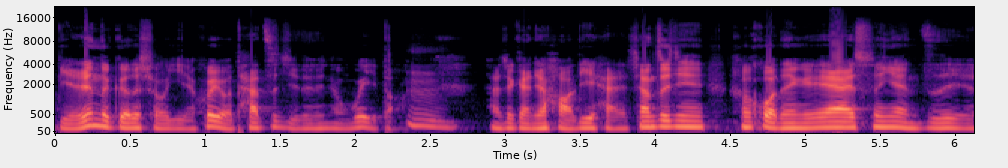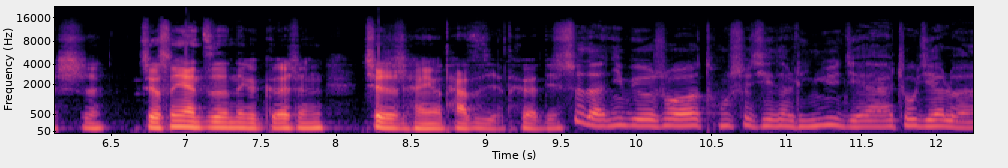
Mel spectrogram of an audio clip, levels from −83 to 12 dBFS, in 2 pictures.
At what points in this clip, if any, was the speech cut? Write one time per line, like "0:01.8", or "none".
none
